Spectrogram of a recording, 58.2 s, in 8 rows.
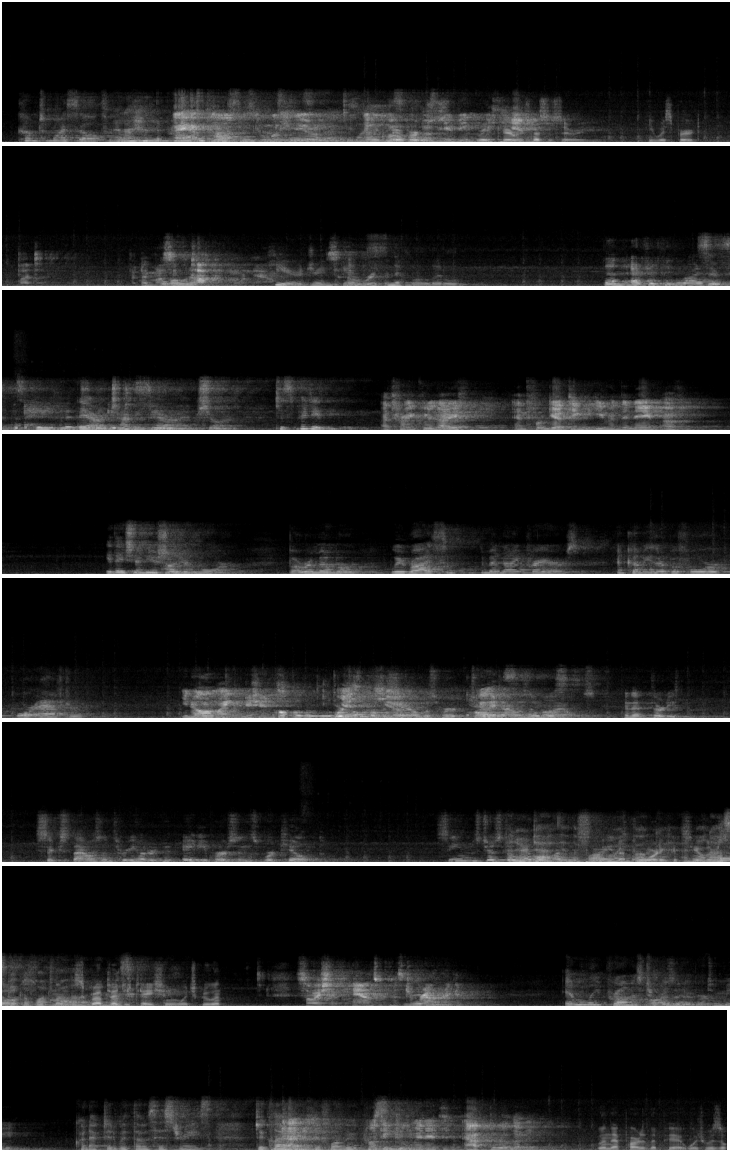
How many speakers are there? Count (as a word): eight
